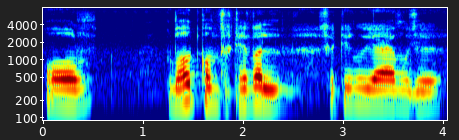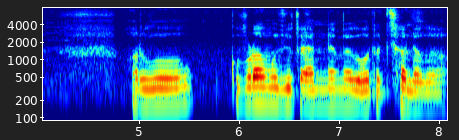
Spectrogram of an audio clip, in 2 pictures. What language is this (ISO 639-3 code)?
urd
